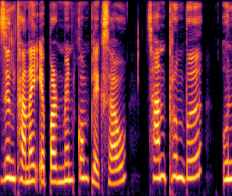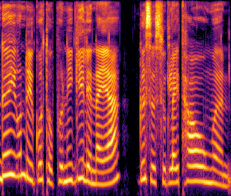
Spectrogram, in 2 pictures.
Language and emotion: Bodo, happy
